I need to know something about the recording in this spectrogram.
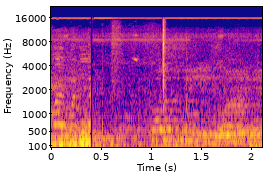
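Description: A bat knocks a cricket ball.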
